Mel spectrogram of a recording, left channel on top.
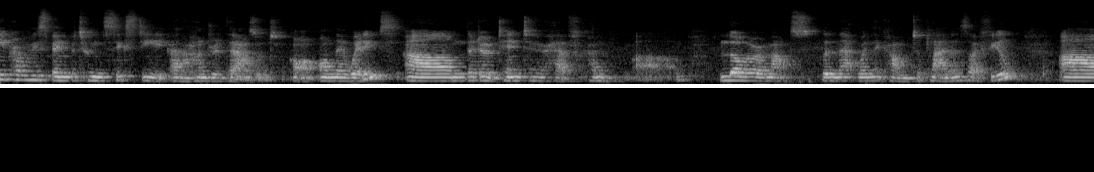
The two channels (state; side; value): silent; right; digital silence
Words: probably spend between 60 and 100,000 on their weddings. They don't tend to have kind of lower amounts than that when they come to planners, I feel.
